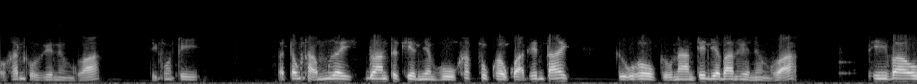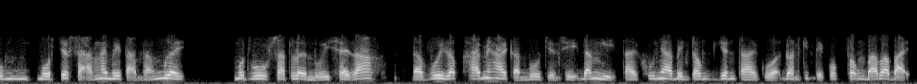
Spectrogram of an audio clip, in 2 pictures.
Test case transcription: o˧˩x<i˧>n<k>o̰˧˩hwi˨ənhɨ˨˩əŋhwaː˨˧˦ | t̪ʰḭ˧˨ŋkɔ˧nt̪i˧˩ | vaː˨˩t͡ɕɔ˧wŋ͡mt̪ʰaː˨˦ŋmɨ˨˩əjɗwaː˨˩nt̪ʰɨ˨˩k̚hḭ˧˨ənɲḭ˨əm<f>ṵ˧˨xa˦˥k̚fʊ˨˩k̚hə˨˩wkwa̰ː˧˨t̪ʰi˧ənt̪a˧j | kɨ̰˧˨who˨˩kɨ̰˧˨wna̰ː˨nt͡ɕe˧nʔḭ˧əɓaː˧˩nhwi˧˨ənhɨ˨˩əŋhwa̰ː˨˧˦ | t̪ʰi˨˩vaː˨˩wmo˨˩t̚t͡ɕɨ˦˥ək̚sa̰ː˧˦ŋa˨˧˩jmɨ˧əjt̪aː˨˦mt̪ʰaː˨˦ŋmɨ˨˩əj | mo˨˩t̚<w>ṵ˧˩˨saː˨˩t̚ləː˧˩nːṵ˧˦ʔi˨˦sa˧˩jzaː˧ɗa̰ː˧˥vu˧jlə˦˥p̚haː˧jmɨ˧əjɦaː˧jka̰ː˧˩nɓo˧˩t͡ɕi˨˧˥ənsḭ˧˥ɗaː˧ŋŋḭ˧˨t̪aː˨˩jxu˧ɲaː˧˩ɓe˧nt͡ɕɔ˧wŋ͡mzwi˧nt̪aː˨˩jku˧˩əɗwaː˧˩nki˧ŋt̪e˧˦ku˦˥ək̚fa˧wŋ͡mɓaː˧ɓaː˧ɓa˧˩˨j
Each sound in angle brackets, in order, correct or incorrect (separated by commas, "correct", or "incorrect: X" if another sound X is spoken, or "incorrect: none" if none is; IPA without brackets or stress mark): incorrect: a˧, correct, incorrect: v, incorrect: v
